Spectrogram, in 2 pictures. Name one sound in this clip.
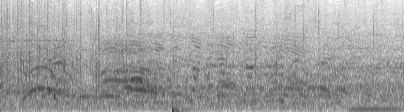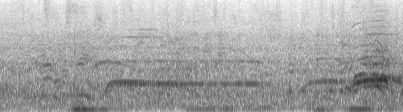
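A large outdoor crowd cheers and whistles.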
